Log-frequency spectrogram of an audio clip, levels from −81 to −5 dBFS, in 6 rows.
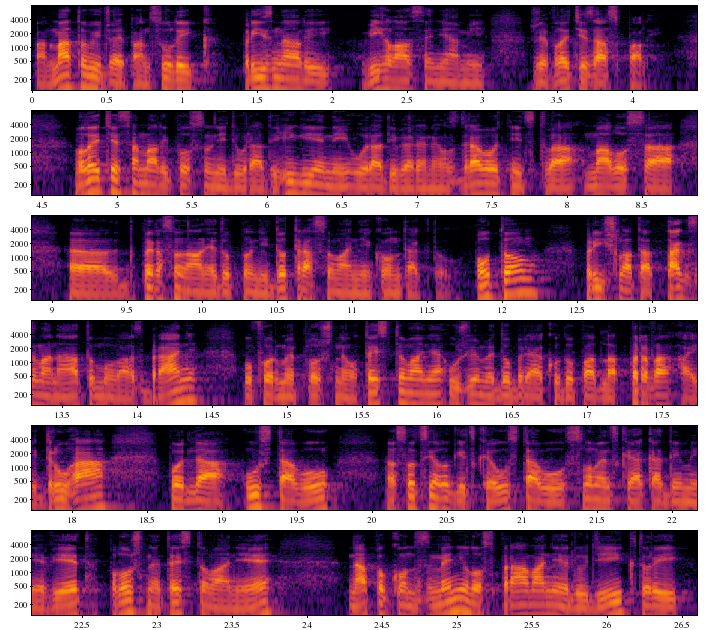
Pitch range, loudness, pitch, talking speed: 85-105 Hz, -28 LUFS, 95 Hz, 135 wpm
